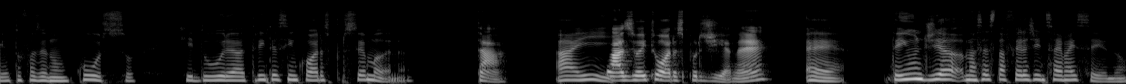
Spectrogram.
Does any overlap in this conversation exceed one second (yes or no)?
no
